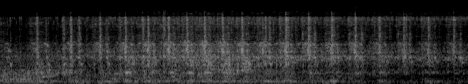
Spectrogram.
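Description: An embroidery machine stitches a fitness logo, running zigzag then satin stitch, a fast steady mechanical rattle with regular needle strokes, close and continuous throughout.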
